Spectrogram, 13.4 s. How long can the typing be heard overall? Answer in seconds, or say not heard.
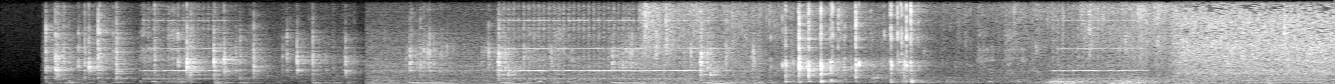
9 s.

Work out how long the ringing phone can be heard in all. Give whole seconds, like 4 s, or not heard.
4 s.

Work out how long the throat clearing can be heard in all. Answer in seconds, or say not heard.
2 s.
